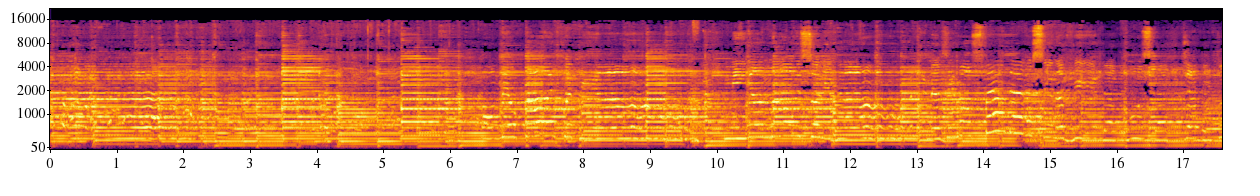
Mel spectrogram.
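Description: Music: a song with a singing voice over guitar accompaniment, playing steadily throughout.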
